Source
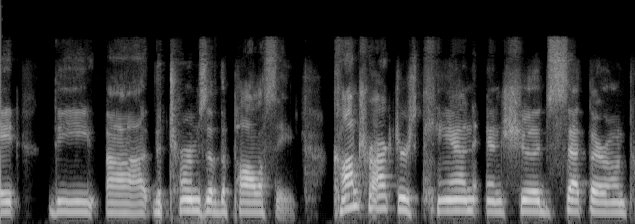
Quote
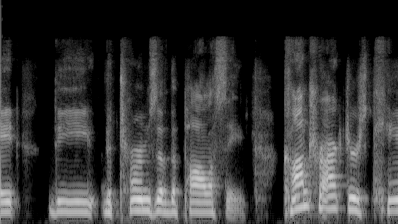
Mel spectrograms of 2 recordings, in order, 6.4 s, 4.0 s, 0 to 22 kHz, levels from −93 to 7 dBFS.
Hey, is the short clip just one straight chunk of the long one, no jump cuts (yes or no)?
no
